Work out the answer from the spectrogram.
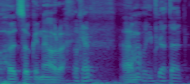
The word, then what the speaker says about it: Herzogenaurach: Officially in a small town called Herzogenaurach. Okay. Wow, you've got that pronunciation down.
